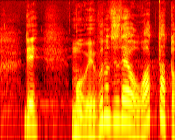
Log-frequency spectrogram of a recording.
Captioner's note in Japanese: none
